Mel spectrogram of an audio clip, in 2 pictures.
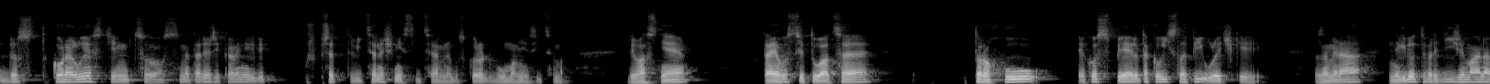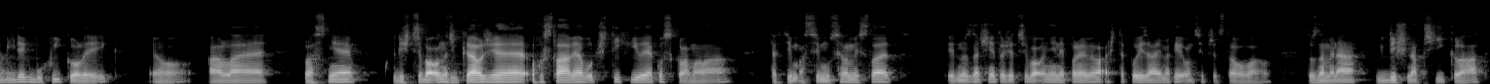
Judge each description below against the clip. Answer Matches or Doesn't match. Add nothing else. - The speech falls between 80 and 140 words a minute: Doesn't match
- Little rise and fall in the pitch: Matches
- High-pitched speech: Doesn't match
